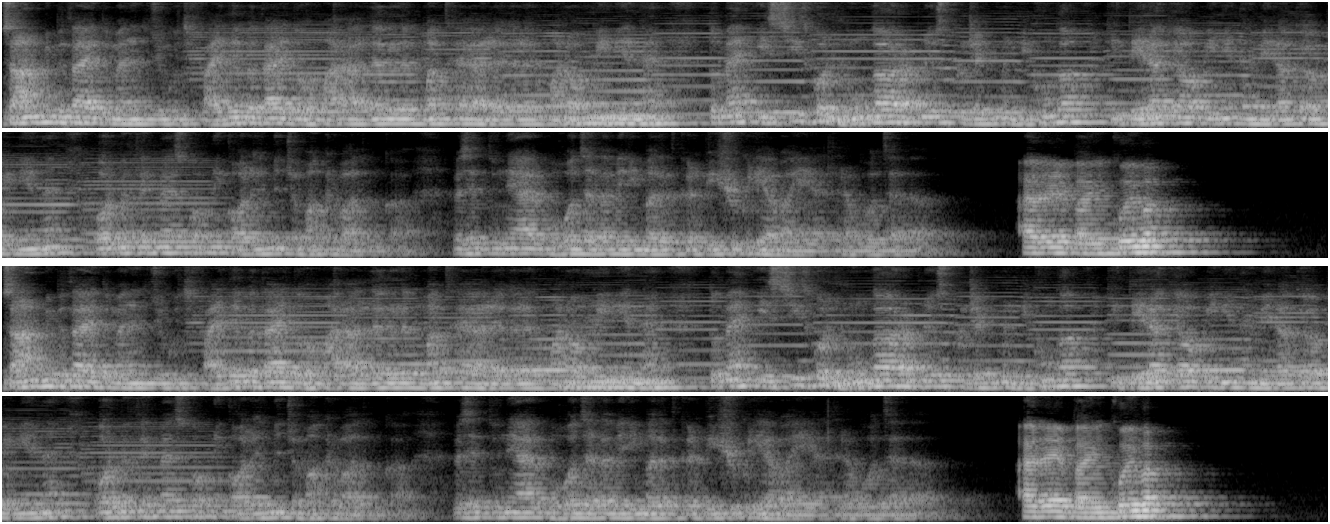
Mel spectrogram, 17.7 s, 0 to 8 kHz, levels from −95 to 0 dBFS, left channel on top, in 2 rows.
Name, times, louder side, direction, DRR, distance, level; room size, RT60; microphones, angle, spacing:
voice 1, 0.0-11.5 11.8-15.0, left 1 dB, 20° left, -5 dB, 1.0 m, -29 dB
sound 1, 1.2-10.6, equal, 70° left, 1.1 m, -39 dB
voice 2, 3.7-4.4 15.6-16.5, right 1 dB, 25° right, 2 dB, 0.4 m, -24 dB
3.6 x 2.8 x 2.5 m, 0.77 s
head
